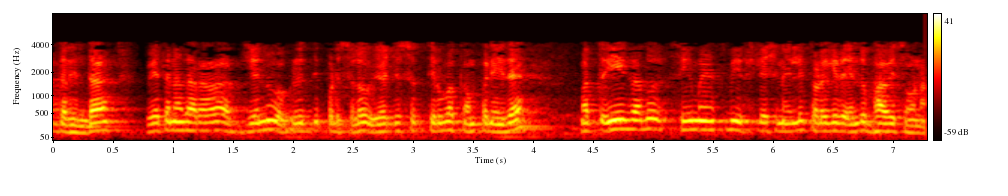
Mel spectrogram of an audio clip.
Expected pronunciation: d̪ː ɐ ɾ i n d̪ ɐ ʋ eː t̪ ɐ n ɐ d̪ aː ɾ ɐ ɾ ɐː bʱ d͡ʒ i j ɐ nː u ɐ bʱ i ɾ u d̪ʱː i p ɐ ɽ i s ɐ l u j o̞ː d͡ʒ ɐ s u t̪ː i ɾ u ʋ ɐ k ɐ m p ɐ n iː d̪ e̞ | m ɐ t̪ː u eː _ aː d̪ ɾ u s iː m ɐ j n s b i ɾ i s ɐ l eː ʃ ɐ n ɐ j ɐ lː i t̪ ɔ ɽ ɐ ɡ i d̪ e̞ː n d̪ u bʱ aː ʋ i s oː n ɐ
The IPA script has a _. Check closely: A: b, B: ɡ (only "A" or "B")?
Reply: B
